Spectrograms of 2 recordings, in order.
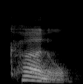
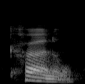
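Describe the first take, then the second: Both takes have the same delivery.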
